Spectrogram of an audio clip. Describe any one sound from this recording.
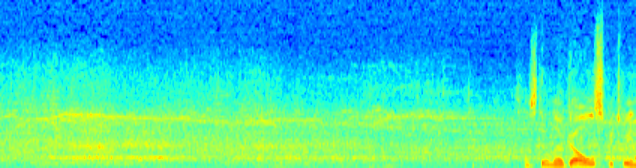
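A large crowd murmurs and whistles steadily in a big open stadium.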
